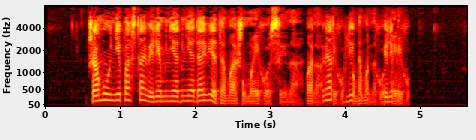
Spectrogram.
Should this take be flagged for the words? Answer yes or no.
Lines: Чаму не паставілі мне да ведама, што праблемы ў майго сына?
yes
